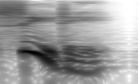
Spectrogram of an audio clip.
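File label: "seedy", British English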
